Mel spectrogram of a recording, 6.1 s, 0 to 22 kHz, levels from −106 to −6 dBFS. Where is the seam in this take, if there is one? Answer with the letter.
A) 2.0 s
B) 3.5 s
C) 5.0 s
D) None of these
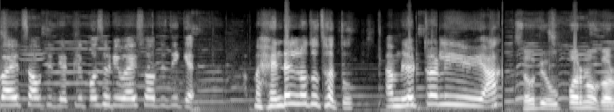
C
